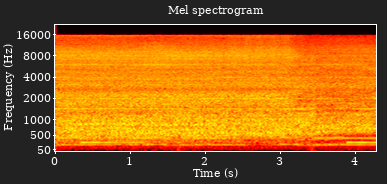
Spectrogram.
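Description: Hair dryer blowing steadily, a constant rush of air with a faint motor hum, heating a vinyl decal on a football helmet shell so it sticks down.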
